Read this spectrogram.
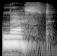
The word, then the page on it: lest: American English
